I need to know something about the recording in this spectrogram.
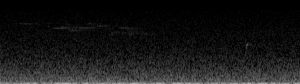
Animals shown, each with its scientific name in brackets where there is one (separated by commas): Brown Creeper (Certhia americana)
